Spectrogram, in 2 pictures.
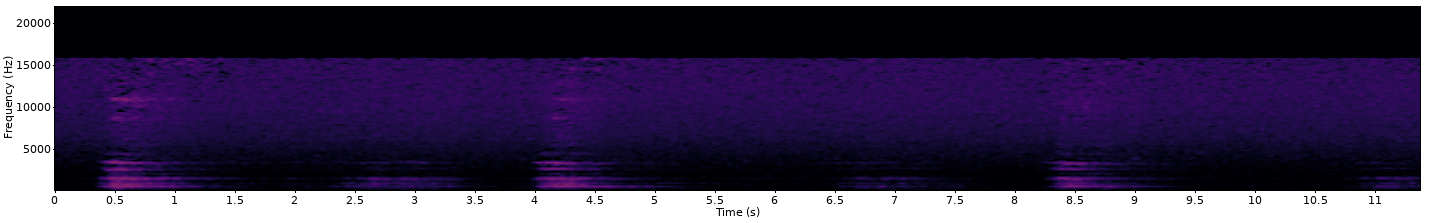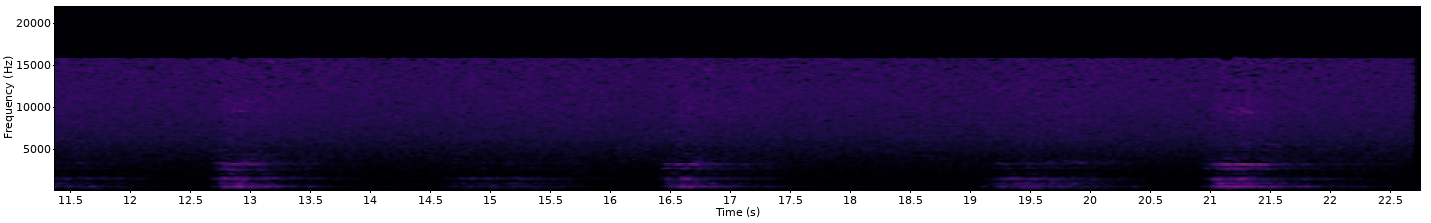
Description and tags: Future Spacesuit Breathing
Took me some time to find the right sound, as in a spacesuit.
Great for movie, animation etc.
Thank you for the effort.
